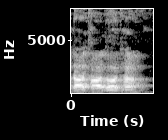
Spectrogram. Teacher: दांत और जीभ की स्पर्श से बोले जाते हैं, इसलिए इन्हें दंत वर्ण कहा जाता है।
